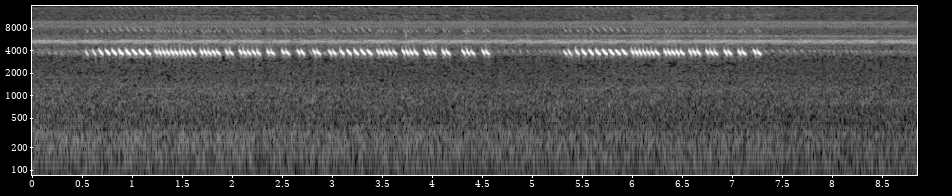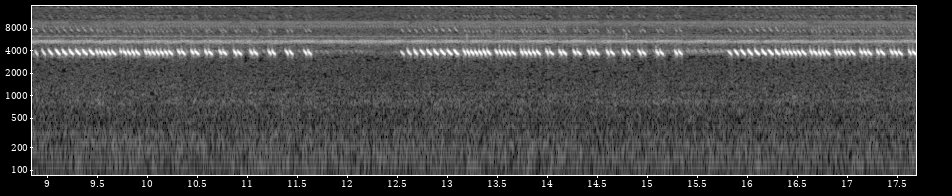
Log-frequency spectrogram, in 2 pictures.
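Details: Cricket calling: clear high-pitched chirps in rapid trains of about two seconds, repeated with short pauses between bursts, with steady faint background hiss.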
